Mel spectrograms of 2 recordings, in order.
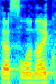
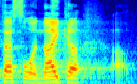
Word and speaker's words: Thessalonica: in the city of thessalonica Might truly in Greek it's probably better pronounced thessalonica but you'll generally hear it thessalonica and that is it's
